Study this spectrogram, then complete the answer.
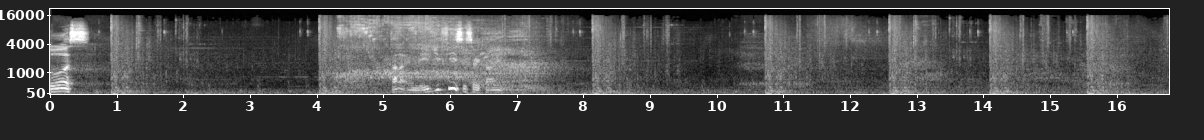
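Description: Rifle shots crack, each followed by a short echo.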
